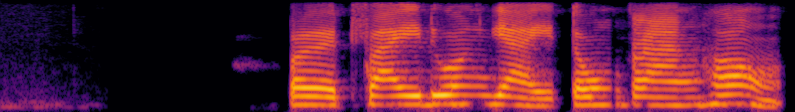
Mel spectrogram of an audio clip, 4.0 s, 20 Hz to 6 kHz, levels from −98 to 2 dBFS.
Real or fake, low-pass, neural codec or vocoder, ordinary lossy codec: real; 5.4 kHz; none; none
